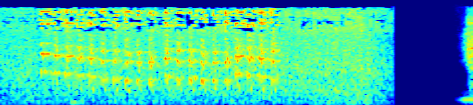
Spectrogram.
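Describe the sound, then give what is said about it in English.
Rapid, pulsing dolphin chatter, a fast stuttering run of squeaky clicks and chirps lasting about two and a half seconds, fairly loud and alone, then a cut to silence. “We're not advocating for uh, fishing for dolphins, by the way, just because we've got a flipper noise in”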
